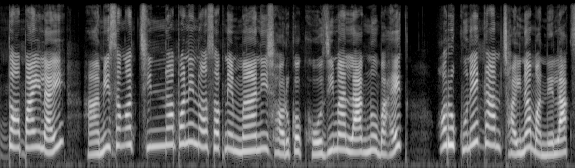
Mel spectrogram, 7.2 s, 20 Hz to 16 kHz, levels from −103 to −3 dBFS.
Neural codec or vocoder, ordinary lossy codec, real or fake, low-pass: none; none; real; 14.4 kHz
